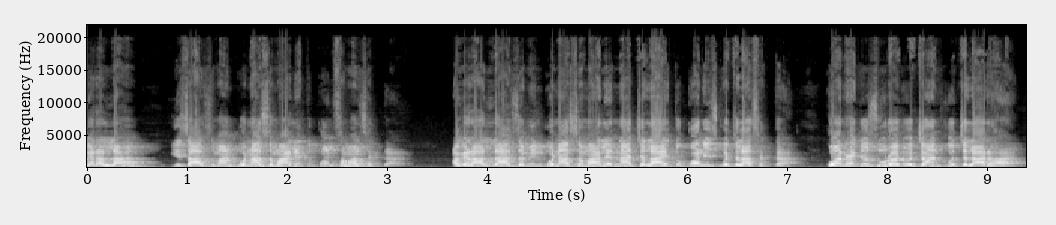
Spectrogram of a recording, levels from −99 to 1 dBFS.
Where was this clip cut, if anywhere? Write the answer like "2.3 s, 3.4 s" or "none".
none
